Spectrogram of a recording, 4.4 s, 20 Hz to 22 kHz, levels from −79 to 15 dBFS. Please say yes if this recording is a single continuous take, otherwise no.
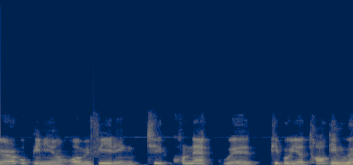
no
